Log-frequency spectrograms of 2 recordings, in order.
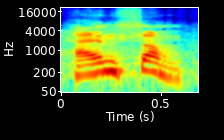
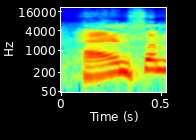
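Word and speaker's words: handsome: हैंडसम, हैंडसम कभी भी नहीं होता है, बहुत बोलते हैं I have हैंडसम salary, हैंडसम नहीं होता है, हैंडसम, डी यहाँ पर साइलेंट होता हो, यू are very हैंडसम, हैंडसम हो नहीं होता, हैंडसम होता है।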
